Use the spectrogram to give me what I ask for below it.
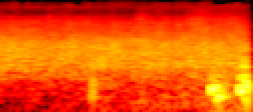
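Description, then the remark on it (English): Dense crowd applause with cheering fills the short clip, a steady wash of clapping hands that swells slightly near the end, a canned sound effect played from a soundboard. “We're cheering you on,”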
